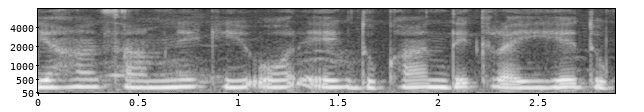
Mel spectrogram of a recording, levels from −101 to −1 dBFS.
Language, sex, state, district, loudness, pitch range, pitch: Hindi, female, Bihar, Jahanabad, -14 LUFS, 230-245 Hz, 240 Hz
